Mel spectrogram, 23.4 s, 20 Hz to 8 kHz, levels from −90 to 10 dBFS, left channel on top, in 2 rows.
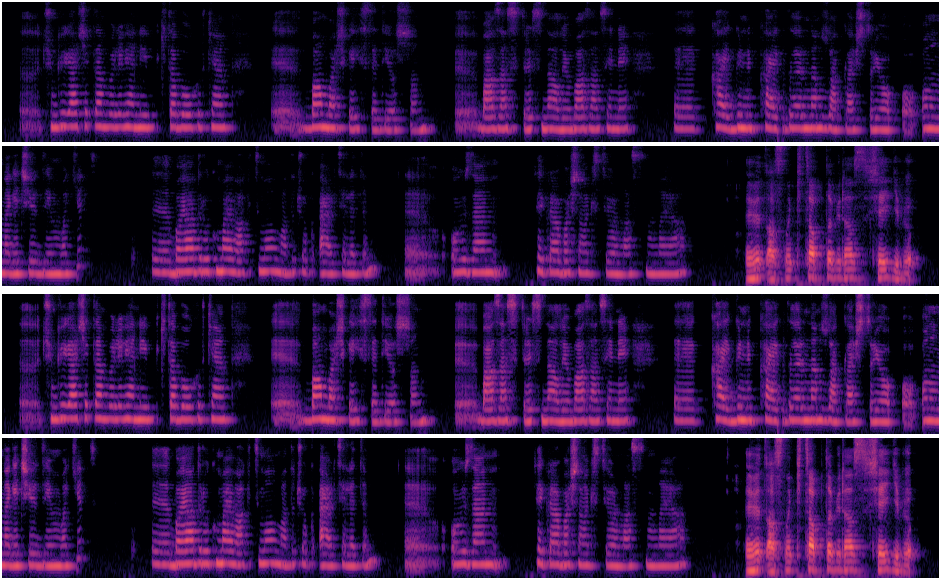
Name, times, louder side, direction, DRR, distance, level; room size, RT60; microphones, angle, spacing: voice 1, 0.2-3.0 3.4-8.1 8.4-12.7 13.6-16.4 16.7-18.0 18.4-20.3, right 2 dB, 55° right, 0.8 m, -37 dB
voice 2, 21.0-23.1, right 3 dB, 85° right, 1.0 m, -30 dB
12.0 x 8.7 x 5.2 m
head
